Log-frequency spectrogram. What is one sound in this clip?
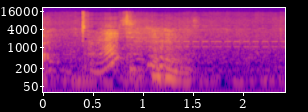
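A woman speaks playfully, close by.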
